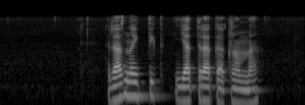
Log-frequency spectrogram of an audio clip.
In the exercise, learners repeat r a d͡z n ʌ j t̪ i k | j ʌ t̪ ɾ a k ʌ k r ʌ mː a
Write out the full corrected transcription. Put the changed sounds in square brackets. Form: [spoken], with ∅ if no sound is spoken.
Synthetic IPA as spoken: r a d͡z n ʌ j t̪ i k | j [a] t̪ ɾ a k [a] k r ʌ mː a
